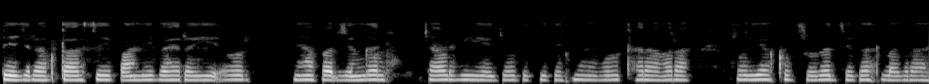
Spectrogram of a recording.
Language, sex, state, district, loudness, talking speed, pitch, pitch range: Hindi, female, Bihar, Supaul, -17 LUFS, 170 wpm, 205 Hz, 200-215 Hz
